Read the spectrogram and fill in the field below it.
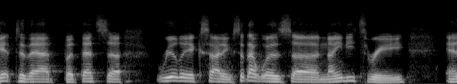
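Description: No technical faults can be heard anywhere in the speech. There is nothing here that needs a time stamp or an explanation.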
